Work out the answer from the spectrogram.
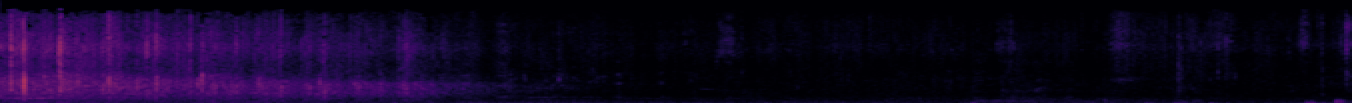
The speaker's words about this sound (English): Let's give her a warm welcome.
